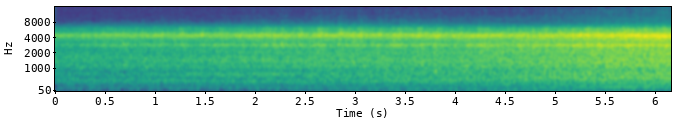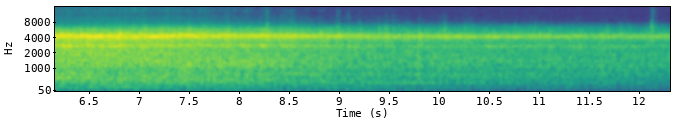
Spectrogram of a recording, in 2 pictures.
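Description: Two D10H diesel locomotives with Caterpillar engines running past close by, one after the other. Engine and rolling noise build to their loudest about six to seven seconds in, as the first cab passes, then ease off.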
